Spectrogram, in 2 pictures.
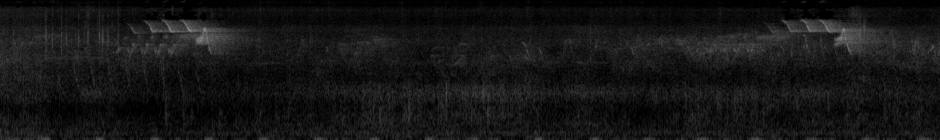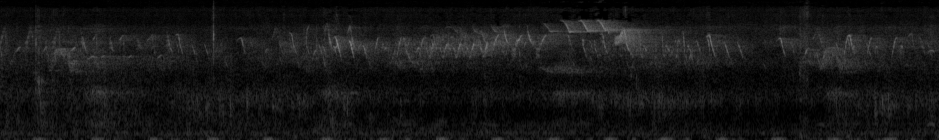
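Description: A songbird sings the same short, falling, high phrase three times, about seven seconds apart, over a steady outdoor background. Underneath, a spinning reel is cranked at an even pace to retrieve a lure.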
